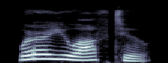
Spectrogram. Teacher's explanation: Notice the falling intonation since this is an information question, not a yes, no question.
